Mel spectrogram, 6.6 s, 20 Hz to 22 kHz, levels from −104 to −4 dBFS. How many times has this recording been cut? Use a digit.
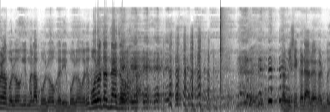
0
